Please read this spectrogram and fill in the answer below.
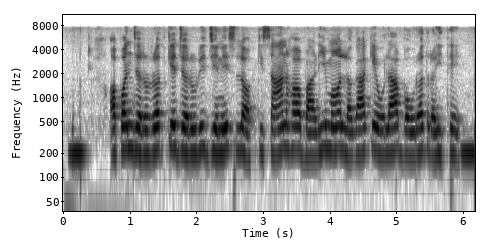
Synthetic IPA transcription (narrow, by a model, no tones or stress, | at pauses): əpənd͡ʒəɾuɾət̪ked͡ʒəɾuɾid͡ʒinisləkisanɦəbaɽimə̃ləɡakeoːlabəʊɾət̪ɾəɦit̪ʰe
